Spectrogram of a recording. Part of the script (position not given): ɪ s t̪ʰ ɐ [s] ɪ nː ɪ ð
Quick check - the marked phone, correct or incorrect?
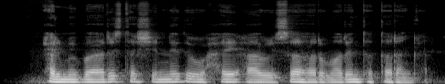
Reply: incorrect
